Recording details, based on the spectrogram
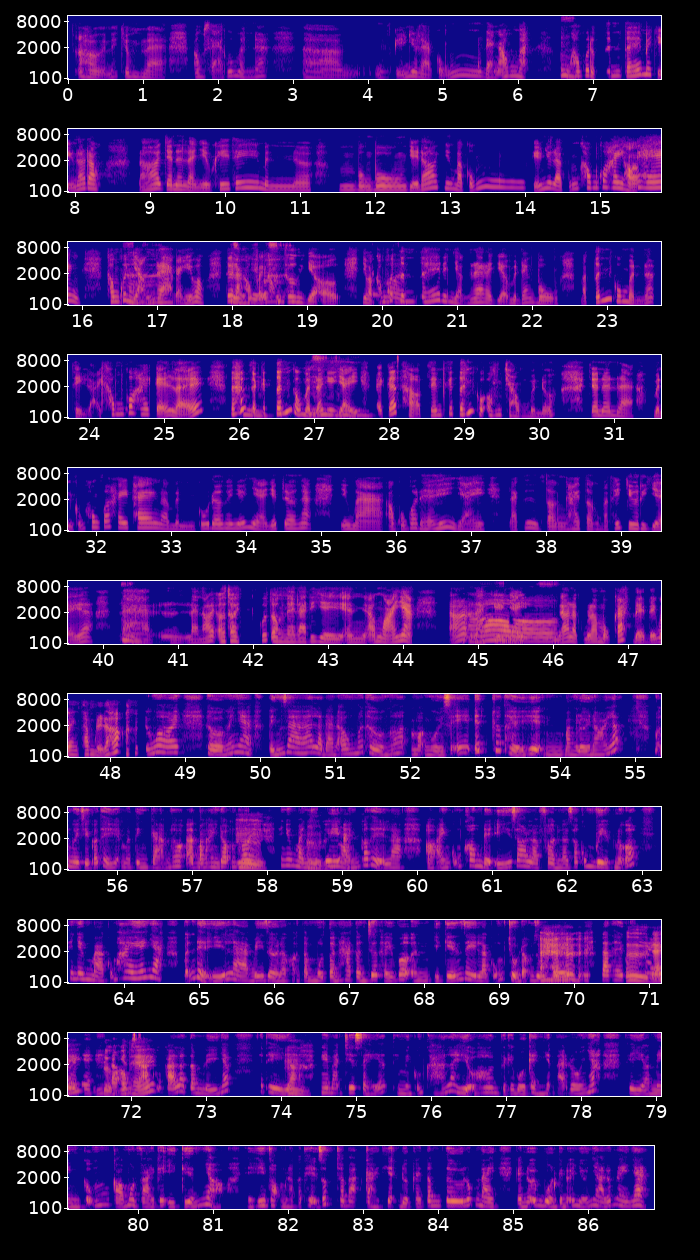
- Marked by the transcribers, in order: tapping; chuckle; laughing while speaking: "đó"; chuckle; drawn out: "Đó"; chuckle; other background noise; laugh
- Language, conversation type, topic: Vietnamese, advice, Làm thế nào để vượt qua cảm giác nhớ nhà và cô đơn khi mới chuyển đến nơi ở mới?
